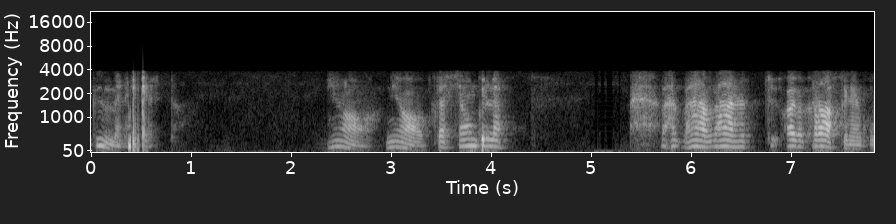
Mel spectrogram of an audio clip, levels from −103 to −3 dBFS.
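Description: A speech recording that has passed through the GSM full-rate codec from start to finish, giving the voice a buzzy, gravelly roughness that sounds like a 13 kbps full-rate stream. The band is limited to roughly 250 Hz up to 3.4 kHz. On a spectrogram, energy stops sharply at 3.4 kHz with nothing above it, the low end is thin below 250 Hz, and the harmonics look coarse and smeared because the excitation is rebuilt from sparse, regularly spaced pulses.

GSM bit errors break through twice, from 0.38 to 0.58 s and from 3.91 to 3.99 s. Corrupted filter, pitch or gain values reach the decoder, so those frames come out as squawks, pops and gargling. The second burst is shorter but has a heavier error rate. On the spectrogram these show up as blocky vertical stripes of distorted, misplaced energy.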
